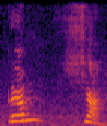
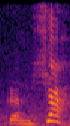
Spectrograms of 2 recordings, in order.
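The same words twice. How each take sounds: First: क्रमशः slow and high, kram, then shah; breath after vowel. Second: क्रमशः in one piece, closing on h; joined-up word. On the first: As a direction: split क्रमशः, ending on a short h. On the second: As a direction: say क्रमशः connected with a short shah. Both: Shown as a demonstration. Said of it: "आहा में इस तरह की मात्रा".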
